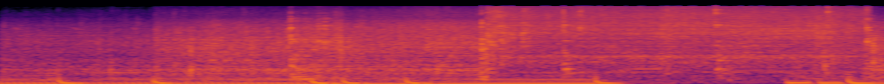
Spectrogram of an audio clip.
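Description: Frozen green peas tipped into a stainless steel kadai of vegetables frying in oil, which sizzles steadily and grows louder about halfway through. A steel spatula stirs the pan, with scattered scraping clicks against the metal.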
